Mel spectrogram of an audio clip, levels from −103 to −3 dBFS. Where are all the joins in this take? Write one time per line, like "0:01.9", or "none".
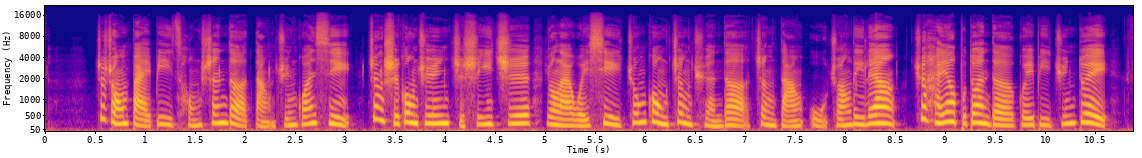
0:03.2
0:05.0
0:08.6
